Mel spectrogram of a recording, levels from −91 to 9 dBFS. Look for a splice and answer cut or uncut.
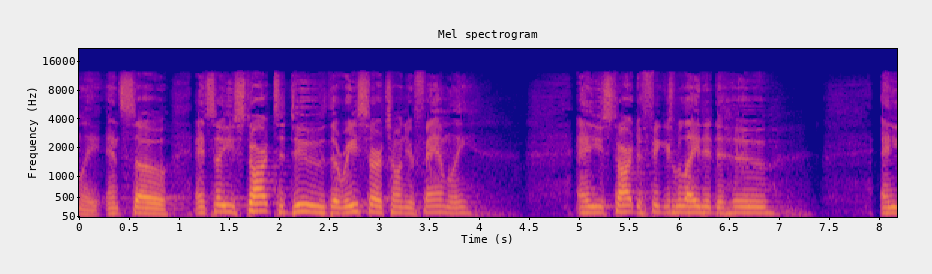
cut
